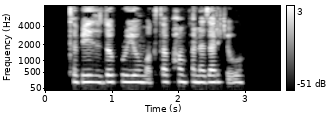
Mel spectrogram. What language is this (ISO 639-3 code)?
pus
